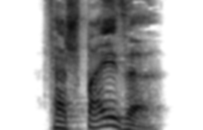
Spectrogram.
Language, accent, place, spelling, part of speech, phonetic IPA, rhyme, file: German, Germany, Berlin, verspeise, verb, [fɛɐ̯ˈʃpaɪ̯zə], -aɪ̯zə, De-verspeise.ogg
- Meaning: inflection of verspeisen: 1. first-person singular present 2. first/third-person singular subjunctive I 3. singular imperative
